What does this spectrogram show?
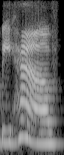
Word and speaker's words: behave: the original base word suddenly our e at the end is not just hanging with the v it's also making our a long for this reason um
